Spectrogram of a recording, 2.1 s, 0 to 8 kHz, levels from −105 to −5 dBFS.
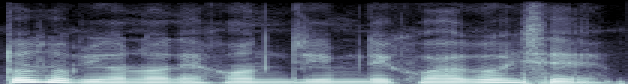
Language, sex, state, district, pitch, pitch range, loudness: Assamese, male, Assam, Kamrup Metropolitan, 140 Hz, 135-150 Hz, -17 LUFS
